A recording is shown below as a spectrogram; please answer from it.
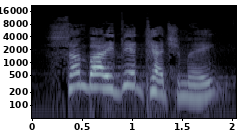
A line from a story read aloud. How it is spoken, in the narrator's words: said Jesus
